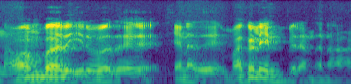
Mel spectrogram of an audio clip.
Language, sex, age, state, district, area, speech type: Tamil, male, 45-60, Tamil Nadu, Pudukkottai, rural, spontaneous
